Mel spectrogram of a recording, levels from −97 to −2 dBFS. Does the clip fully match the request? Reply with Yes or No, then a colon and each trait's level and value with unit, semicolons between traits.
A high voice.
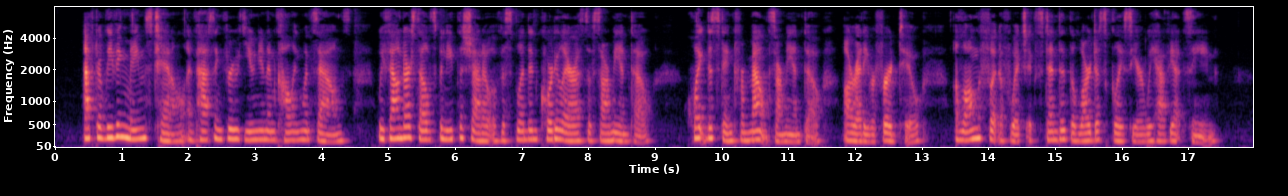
No: medium, 175 Hz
